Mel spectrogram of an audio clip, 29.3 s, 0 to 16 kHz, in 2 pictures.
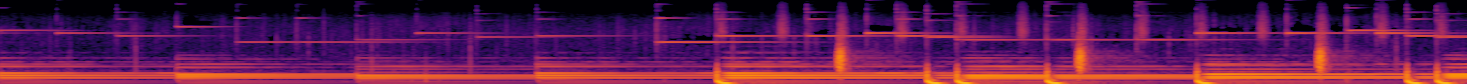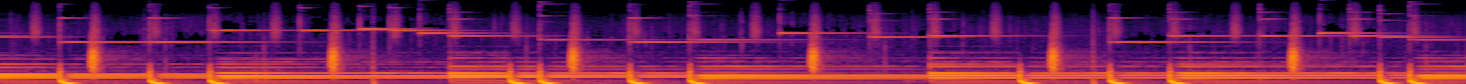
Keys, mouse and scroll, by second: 12.8 ctrl+alt+shift+e.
